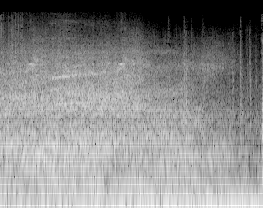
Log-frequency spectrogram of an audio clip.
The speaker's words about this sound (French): Lorsqu'elle est brûlante de chez brûlante, il l'enfonce dans la pupille de Polyphème. Le monstre pousse un hurlement terrible qui fait trembler les montagnes jusqu'au bout de la terre.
